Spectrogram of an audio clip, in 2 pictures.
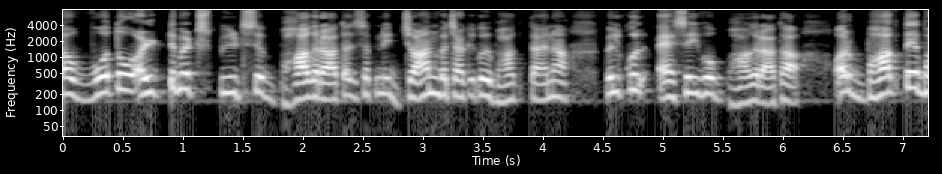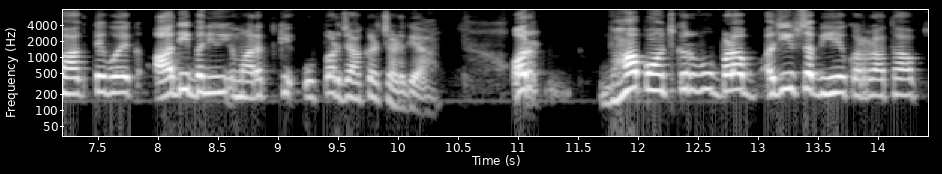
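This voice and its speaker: A man narrating a horror story in a tense, suspenseful way, dropping quiet at the scary parts. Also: high voice. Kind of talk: dramatic storytelling.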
